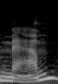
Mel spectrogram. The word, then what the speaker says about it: ma'am: For instance, when you're addressing the Queen, she is Her Majesty, and after that it's just ma'am, rhymes with jam.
